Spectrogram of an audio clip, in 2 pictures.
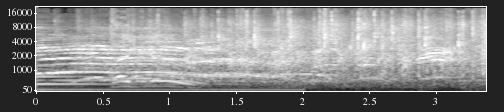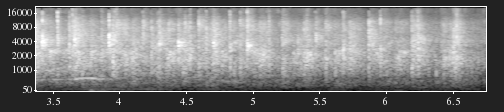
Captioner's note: audience cheers and applauds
